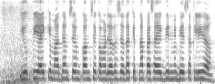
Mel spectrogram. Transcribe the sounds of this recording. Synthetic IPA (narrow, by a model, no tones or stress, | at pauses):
juːpiaːikemaːd̪ʱjəmseɦɐmkɐmsekɐməɾzjaːd̪asezjaːd̪akɪt̪napɛːsaeːk̚d̪ɪnmẽbʱeːd͡ʒsɐkliɦɛː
